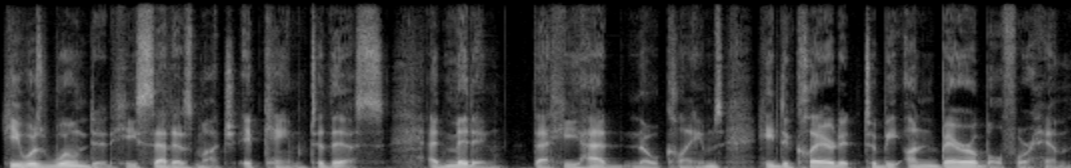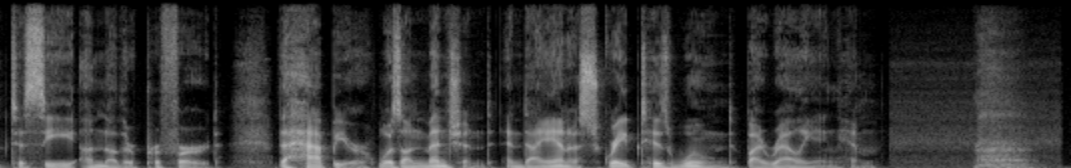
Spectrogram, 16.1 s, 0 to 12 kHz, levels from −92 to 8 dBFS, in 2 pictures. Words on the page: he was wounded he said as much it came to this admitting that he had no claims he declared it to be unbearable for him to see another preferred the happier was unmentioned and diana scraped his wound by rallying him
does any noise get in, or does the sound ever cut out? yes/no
yes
